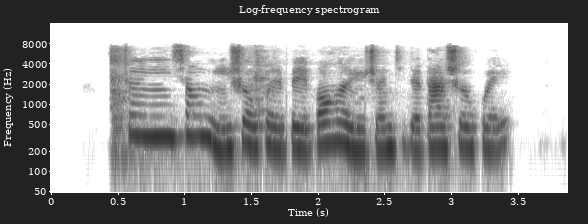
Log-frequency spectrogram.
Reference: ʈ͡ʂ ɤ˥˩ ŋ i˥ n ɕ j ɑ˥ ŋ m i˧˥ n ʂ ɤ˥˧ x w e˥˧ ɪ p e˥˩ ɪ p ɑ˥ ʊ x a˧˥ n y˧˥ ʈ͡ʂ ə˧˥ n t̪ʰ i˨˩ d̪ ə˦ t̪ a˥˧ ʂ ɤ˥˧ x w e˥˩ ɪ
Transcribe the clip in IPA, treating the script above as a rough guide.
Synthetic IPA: ʈ͡ʂ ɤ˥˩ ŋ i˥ n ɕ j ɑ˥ ŋ m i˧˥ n ʂ ɤ˥˧ x w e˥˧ ɪ p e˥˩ ɪ p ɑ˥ ʊ x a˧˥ n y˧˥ ʈ͡ʂ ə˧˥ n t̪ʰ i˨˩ d̪ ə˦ t̪ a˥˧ ʂ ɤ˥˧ x w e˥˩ ɪ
